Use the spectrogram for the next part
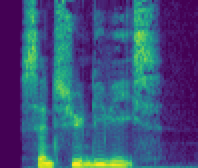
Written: sandsynligvis

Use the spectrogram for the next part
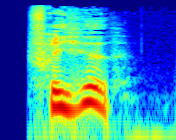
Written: frihed

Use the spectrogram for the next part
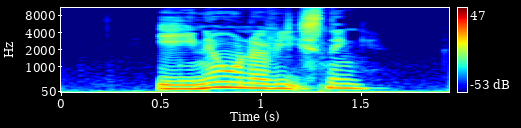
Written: eneundervisning

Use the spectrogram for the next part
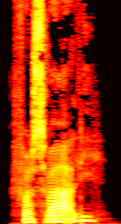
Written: forsvarlig

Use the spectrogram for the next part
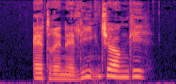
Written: adrenalinjunkie

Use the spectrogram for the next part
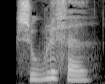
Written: sulefad

